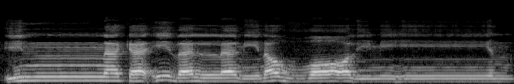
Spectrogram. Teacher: zal lidah mesti kena keluar innakaal laminal d lidah mesti kena keluar zalimin lidah kena keluar berapa tuan-tuan sekalian 0.5 cm. · dha lidah mesti kena keluar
